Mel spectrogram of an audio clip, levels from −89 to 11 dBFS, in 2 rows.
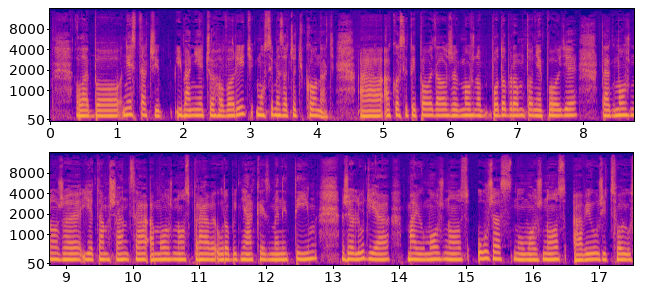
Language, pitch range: Slovak, 185-200 Hz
